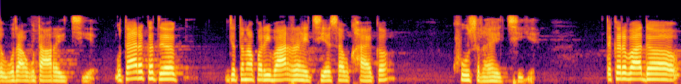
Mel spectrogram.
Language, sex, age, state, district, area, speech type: Maithili, female, 30-45, Bihar, Begusarai, rural, spontaneous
